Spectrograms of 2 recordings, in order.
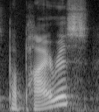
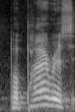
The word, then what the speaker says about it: papyrus: What is papyrus? Papyrus is kind of a type of paper that was very difficult to make. To pronounce this word, think of Popeye, you know, Popeye, the sailor man.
